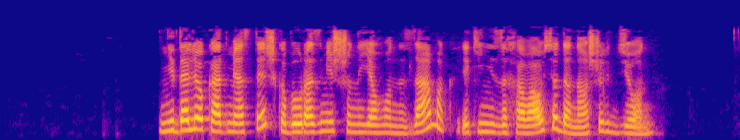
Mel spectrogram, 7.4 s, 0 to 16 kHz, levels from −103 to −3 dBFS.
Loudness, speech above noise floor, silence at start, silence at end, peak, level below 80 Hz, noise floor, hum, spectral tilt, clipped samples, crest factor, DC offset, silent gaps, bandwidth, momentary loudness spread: -17 LUFS; 73 dB; 1.6 s; 0.9 s; -2 dBFS; -62 dBFS; -90 dBFS; none; -4 dB/octave; under 0.1%; 18 dB; under 0.1%; none; 7.6 kHz; 9 LU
